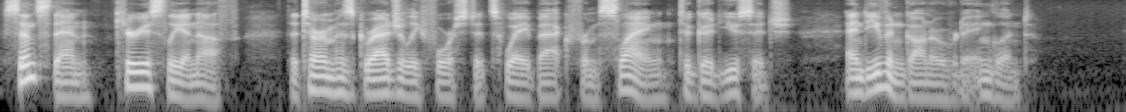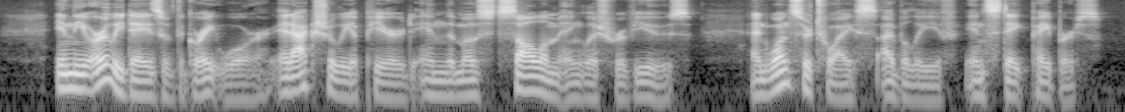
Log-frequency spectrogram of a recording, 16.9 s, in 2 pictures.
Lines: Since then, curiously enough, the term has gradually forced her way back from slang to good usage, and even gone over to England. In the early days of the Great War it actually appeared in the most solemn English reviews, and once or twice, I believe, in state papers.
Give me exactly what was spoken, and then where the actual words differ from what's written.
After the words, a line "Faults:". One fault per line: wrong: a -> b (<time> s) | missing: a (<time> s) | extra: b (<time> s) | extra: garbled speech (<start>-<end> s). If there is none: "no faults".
Since then, curiously enough, the term has gradually forced its way back from slang to good usage, and even gone over to England. In the early days of the Great War it actually appeared in the most solemn English reviews, and once or twice, I believe, in state papers.
Faults:
wrong: her -> its (3.5 s)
